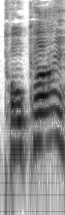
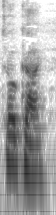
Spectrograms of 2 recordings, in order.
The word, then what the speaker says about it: Tokaj: And that one had Tokaj. How do you say that? Tokaj.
